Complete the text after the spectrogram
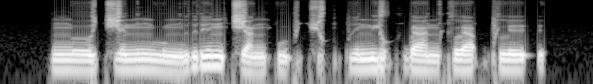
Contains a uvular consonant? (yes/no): no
